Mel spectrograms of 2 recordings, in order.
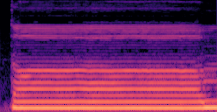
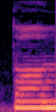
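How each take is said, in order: First: "তম" stretched long on one note; long madd. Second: "তম" said briefly with a short vowel; short take. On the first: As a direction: hold the vowel of "তম", then hum the m. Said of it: "উপরে বড় মাদ". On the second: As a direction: close quickly onto the m of "তম". First take before madd is pointed out. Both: Shown as a demonstration.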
